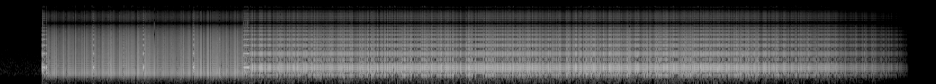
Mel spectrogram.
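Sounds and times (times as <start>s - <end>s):
electromagnetic waves from Bluetooth 2.4 GHz computer keyboard pairing: 0.4s - 9.1s.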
